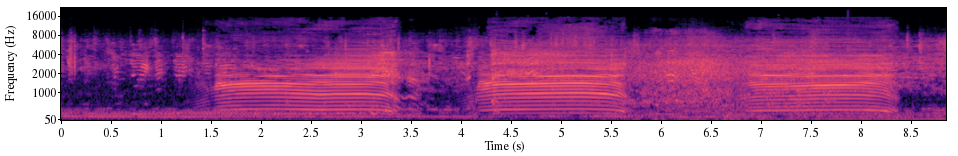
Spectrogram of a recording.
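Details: Tame cattle herded through a forest, lowing in three drawn-out moos of one to two seconds over a constant low background rumble.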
